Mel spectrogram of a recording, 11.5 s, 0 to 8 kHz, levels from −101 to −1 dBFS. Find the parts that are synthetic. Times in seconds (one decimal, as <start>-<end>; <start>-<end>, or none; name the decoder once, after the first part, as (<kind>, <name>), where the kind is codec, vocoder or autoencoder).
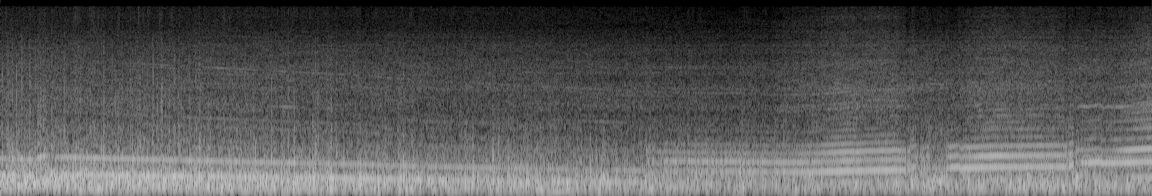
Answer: none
